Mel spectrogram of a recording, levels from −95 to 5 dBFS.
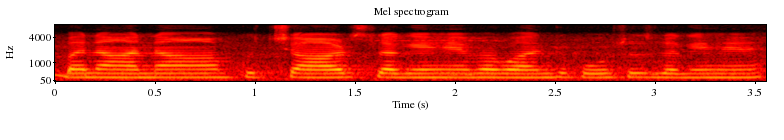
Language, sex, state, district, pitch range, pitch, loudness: Hindi, female, Jharkhand, Jamtara, 210-215 Hz, 210 Hz, -35 LUFS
